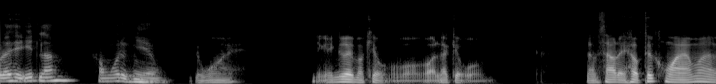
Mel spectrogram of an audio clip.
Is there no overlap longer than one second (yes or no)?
yes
